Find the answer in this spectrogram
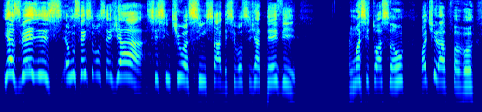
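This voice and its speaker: A young Brazilian man preaching a casual, joking youth sermon to a crowd. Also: very high voice. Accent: Brazilian Portuguese. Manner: joking, animated, addresses the crowd. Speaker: youth pastor. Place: church auditorium. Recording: long hall reverb.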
